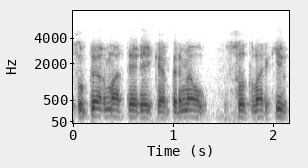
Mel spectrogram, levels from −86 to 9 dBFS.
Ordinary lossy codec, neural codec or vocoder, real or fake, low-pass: AAC, 48 kbps; codec, 16 kHz, 16 kbps, FunCodec, trained on LibriTTS, 50 frames a second; fake; 7.2 kHz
